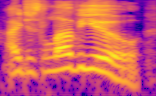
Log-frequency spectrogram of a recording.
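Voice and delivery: high, loud gushing praise; gushing fan. Retold or imitated. Zoe Saldana gushing to the comic after the show, high and loud. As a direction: mimic a star gushing over you. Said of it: "she grabbed me and she goes".

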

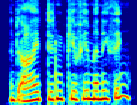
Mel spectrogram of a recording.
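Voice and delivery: put-on high child's voice, plaintive question; sad. A narrator's reading. Christopher Robin asking about his forgotten gift, sad. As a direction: ask it plaintively, pitched high. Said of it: "asked Christopher Robin sadly".

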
